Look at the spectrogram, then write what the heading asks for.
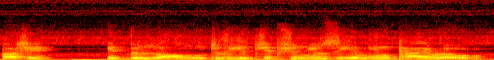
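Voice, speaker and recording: In a roomy, faintly noisy recording, an older gentleman scholar with a scheming streak. He is wry and persuasive, often hushed, with theatrical swings in pitch. It plays like a period video game audio log. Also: expressive, takes it slowly, highs cut off. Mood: dry, wry.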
